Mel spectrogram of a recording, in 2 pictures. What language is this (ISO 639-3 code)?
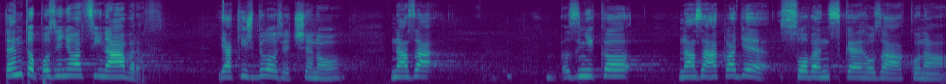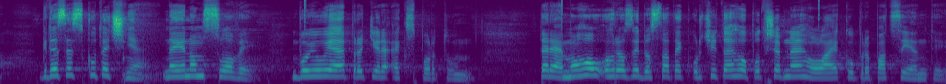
ces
